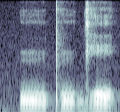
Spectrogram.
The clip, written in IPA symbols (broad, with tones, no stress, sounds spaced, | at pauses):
ʉː˦˨ pʼ ʉ˦˨ ɡʱ e˦˨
